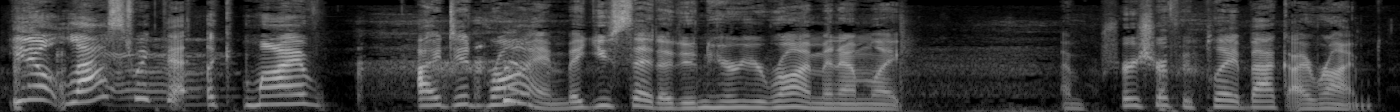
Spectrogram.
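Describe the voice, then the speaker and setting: A woman's voice: mid-range voice, big pitch swings, brisk, fairly bright tone. A woman co-hosting a casual podcast, playful and teasing, delivering a light rap. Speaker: podcast co-host. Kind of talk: casual podcast chat with freestyle rapping.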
